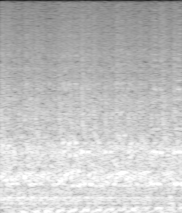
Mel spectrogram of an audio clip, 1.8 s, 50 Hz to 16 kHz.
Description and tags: FLoWerS 130bpm Oddity Loop 014
Another somewhat mangled loop made in ts404. Only minor editing in Audacity (ie. normalize, remove noise, compress).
